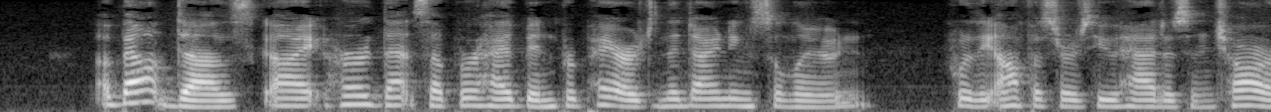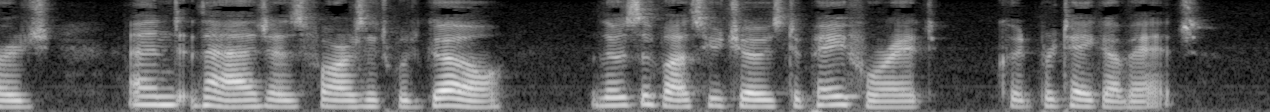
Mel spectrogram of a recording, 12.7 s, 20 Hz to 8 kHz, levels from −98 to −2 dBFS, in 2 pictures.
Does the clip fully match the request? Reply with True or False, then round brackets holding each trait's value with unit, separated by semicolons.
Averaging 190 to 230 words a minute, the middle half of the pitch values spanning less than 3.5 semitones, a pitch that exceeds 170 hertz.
True (200 wpm; 2.9 semitones; 185 Hz)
